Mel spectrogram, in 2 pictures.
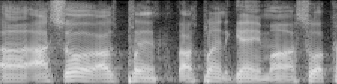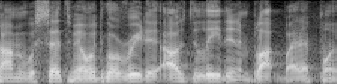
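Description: There is noticeable background noise as a man talks very fast with hardly any pauses. His pitch is fairly low and his intonation fairly even. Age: 30s. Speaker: podcast host. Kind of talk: casual chat.

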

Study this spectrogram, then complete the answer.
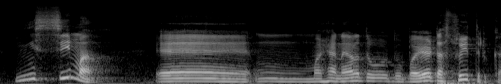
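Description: A man with an ordinary speaking voice talks at a fairly slow pace, his fairly high pitch rising and falling in a lively way. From Curitiba, Brazil. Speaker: podcast host. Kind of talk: casual chat. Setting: studio.

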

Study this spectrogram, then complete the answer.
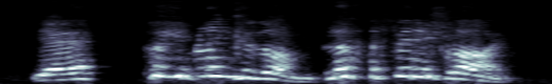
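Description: This man speaks with an English accent at a fairly quick pace. His pitch varies in an ordinary way. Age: 20s. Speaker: podcast host. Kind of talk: casual chat.

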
